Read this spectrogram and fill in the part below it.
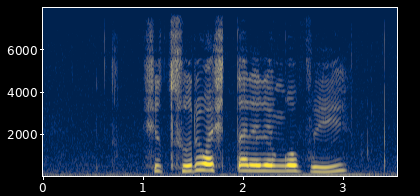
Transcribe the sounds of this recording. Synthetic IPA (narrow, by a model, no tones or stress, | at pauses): ʃit͡sʰuɾiwaʃi̥tʼalɛlɛŋɡop̪fuɦi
